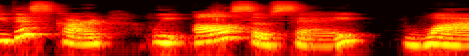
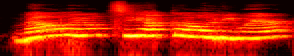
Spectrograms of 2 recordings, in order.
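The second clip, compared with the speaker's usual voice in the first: usual speaking voice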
